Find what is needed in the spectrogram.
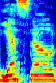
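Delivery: put-on sarcastic, playful tone. Retelling a film character's answer to a question: imitating a sarcastic, playful reply. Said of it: "sarcastic, like, playful response".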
